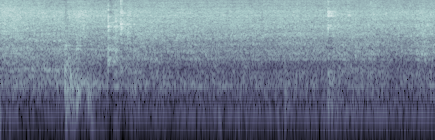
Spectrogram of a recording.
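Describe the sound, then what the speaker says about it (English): Spinach steaming and wilting down in a hot pan, a steady broadband hiss and sizzle with a few faint clanks, close and even, and no talk. "Right now, we are steaming off my spinach right here. I'm just wilting it down."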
